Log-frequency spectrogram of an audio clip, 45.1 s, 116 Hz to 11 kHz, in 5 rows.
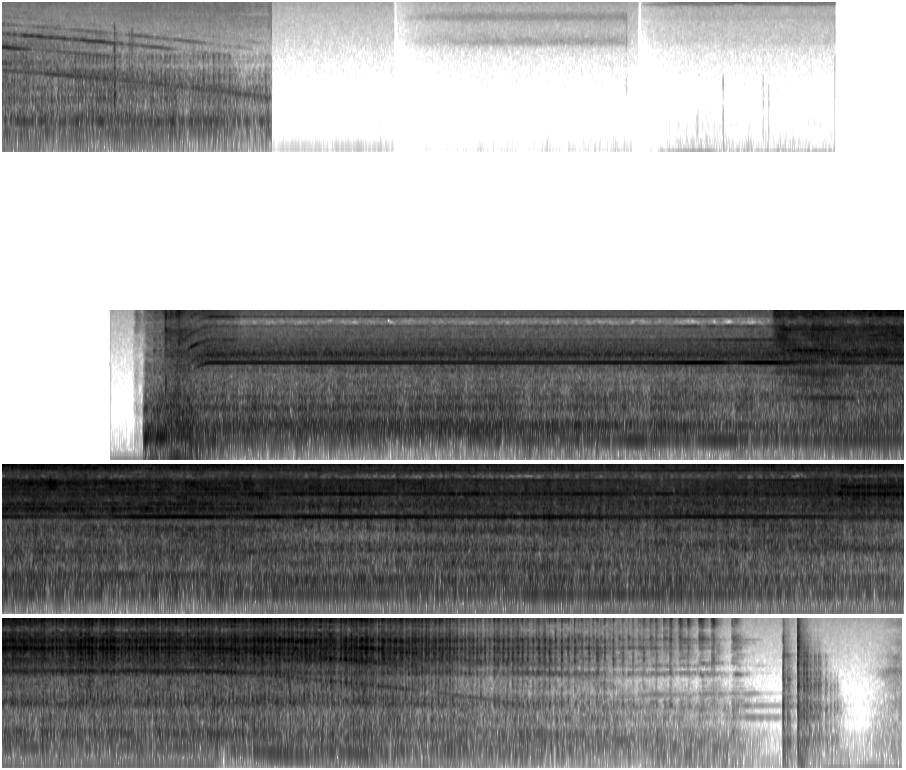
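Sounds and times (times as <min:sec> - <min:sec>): electric woodworking machine running: 0:00.0 - 0:02.7, 0:19.5 - 0:43.3.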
